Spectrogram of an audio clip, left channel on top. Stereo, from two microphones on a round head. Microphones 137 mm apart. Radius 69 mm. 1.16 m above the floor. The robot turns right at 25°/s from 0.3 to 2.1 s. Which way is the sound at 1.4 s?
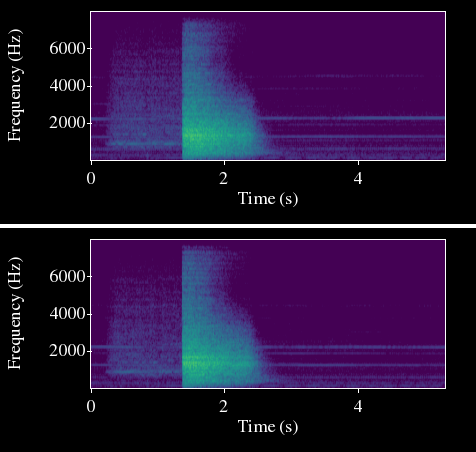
50° right (ahead or behind).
